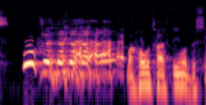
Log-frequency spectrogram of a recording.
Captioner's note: group laughs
